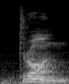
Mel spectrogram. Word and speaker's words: drone: 자, DRON이 D는 D, R은 리을, O는 여기서 오, N은 니은, drone, E는 묵음이죠.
